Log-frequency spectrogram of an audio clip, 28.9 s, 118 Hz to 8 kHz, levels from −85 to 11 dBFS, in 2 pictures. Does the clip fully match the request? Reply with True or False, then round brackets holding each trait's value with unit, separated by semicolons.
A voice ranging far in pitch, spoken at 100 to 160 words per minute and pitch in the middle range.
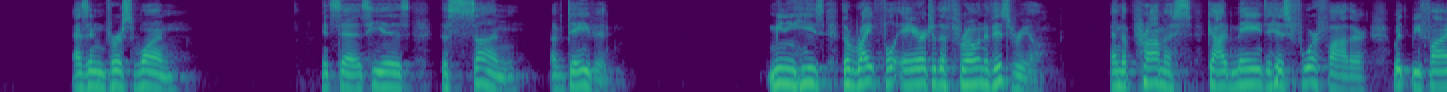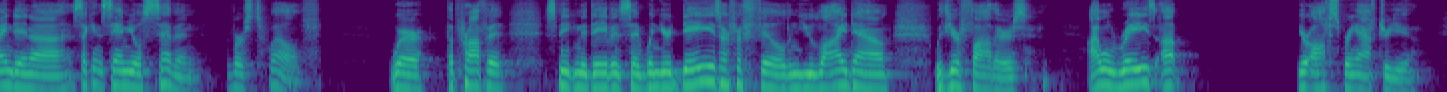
False (3.1 semitones; 140 wpm; 150 Hz)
